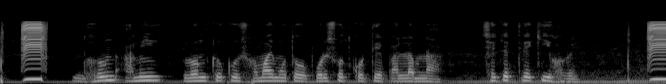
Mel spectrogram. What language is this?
Bangla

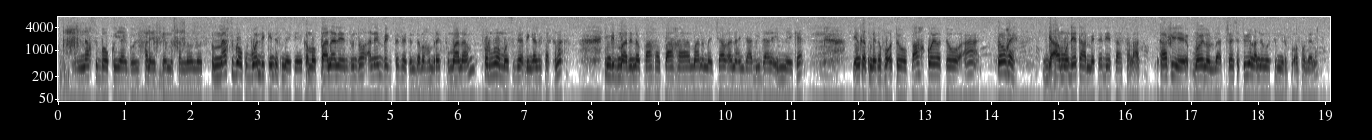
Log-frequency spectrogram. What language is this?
Serer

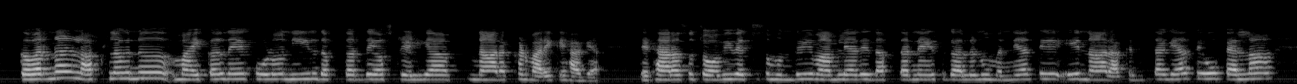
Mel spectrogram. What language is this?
Punjabi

